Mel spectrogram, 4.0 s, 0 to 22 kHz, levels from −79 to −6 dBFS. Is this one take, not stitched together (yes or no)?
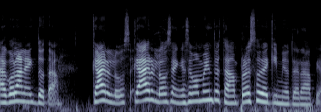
no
